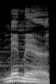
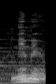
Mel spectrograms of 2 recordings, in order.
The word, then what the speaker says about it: Mimir: Mimir, there we go. Mimir.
